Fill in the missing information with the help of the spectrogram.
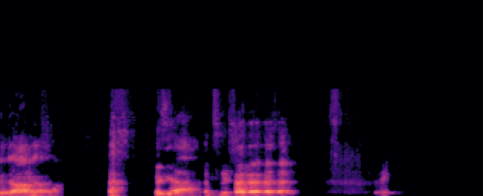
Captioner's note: laughing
